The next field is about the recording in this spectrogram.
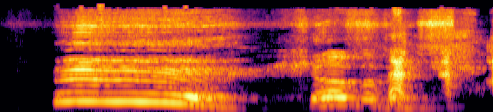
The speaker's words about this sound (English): I had just hit record, but I'll edit it out. Maybe I'll forget to edit it out, and then we'll start with a yawn.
